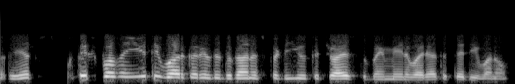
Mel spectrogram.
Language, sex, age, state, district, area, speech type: Kashmiri, male, 30-45, Jammu and Kashmir, Ganderbal, rural, conversation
